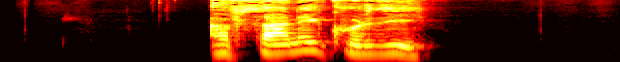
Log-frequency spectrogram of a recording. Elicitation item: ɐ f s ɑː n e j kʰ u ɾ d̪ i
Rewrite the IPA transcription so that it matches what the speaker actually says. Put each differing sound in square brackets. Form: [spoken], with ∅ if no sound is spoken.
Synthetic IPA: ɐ f s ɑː n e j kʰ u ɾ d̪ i

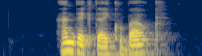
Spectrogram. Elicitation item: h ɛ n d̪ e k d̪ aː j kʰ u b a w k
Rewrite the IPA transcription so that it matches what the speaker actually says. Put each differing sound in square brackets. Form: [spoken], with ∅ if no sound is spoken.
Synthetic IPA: h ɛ n d̪ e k d̪ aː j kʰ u b a w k

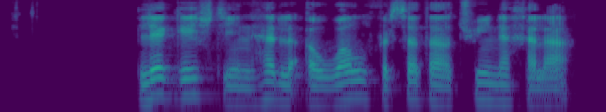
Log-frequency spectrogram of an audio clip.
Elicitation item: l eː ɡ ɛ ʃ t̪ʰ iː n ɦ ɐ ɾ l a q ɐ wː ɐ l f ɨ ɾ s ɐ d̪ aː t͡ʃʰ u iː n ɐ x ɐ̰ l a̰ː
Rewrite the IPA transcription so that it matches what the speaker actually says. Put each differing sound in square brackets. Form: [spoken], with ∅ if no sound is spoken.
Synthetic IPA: l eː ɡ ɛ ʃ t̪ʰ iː n ɦ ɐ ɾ l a [ʔ] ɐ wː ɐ l f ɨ ɾ s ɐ [t̪] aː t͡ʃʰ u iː n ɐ x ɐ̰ l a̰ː

